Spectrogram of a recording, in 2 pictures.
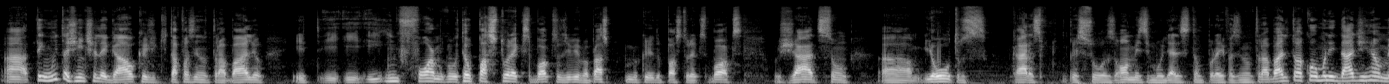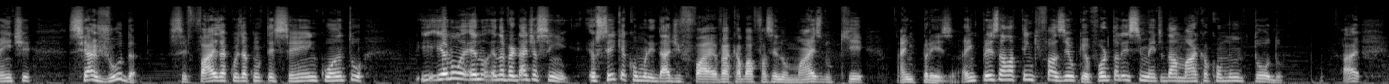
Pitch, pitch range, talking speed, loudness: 125 Hz, 105-175 Hz, 200 wpm, -17 LUFS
